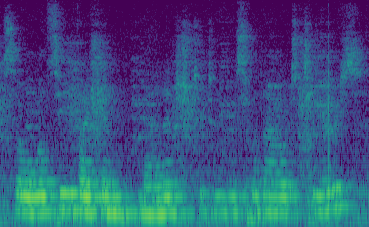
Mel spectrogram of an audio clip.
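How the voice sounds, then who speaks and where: A woman from Russia giving a heartfelt, halting memorial tribute speech. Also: mid-range voice, little pitch movement. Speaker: eulogy speaker. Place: memorial gathering hall. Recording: roomy hall from far off, faint noise.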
